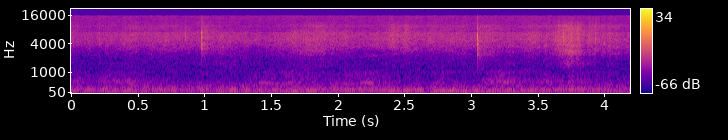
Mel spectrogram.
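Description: Hair pins click faintly as they slide into place.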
